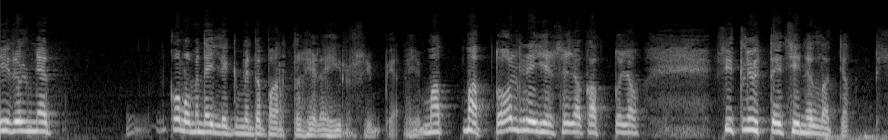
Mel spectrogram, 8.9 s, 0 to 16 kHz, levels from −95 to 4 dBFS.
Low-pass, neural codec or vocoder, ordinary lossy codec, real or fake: 14.4 kHz; vocoder, 44.1 kHz, 128 mel bands every 256 samples, BigVGAN v2; AAC, 48 kbps; fake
